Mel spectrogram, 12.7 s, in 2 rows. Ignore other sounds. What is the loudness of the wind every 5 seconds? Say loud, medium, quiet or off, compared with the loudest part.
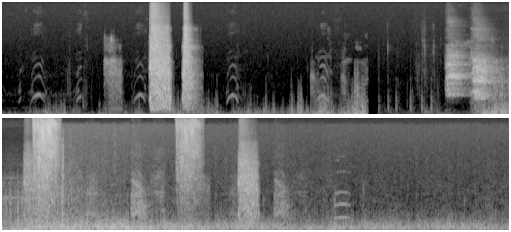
off, loud, medium.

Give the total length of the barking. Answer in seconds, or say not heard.
10 s.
